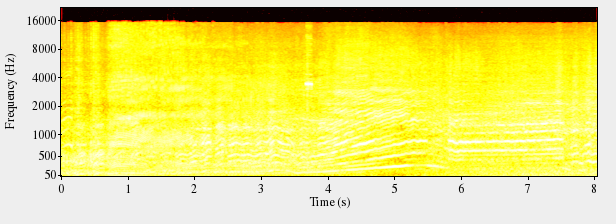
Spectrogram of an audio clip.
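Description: Motorcycle engine pulling away from a stop: about three seconds in it revs up with a rising pitch for two to three seconds, drops at a gear change, then runs at a steady pitch.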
